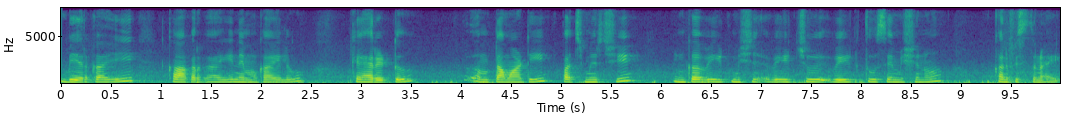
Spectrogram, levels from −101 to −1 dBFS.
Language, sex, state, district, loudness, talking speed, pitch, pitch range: Telugu, female, Andhra Pradesh, Visakhapatnam, -20 LUFS, 65 wpm, 225 Hz, 215-235 Hz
